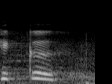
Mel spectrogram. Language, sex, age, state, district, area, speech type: Sindhi, female, 18-30, Gujarat, Surat, urban, read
